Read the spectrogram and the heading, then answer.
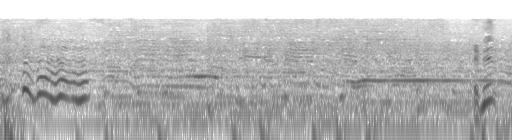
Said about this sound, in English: Okay, this is shout singing. Yep. This is probably my favorite song on this album. This is the most tolerable shouting I've heard.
